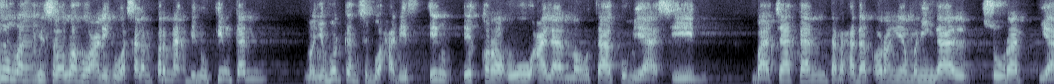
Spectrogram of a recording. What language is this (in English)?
Indonesian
